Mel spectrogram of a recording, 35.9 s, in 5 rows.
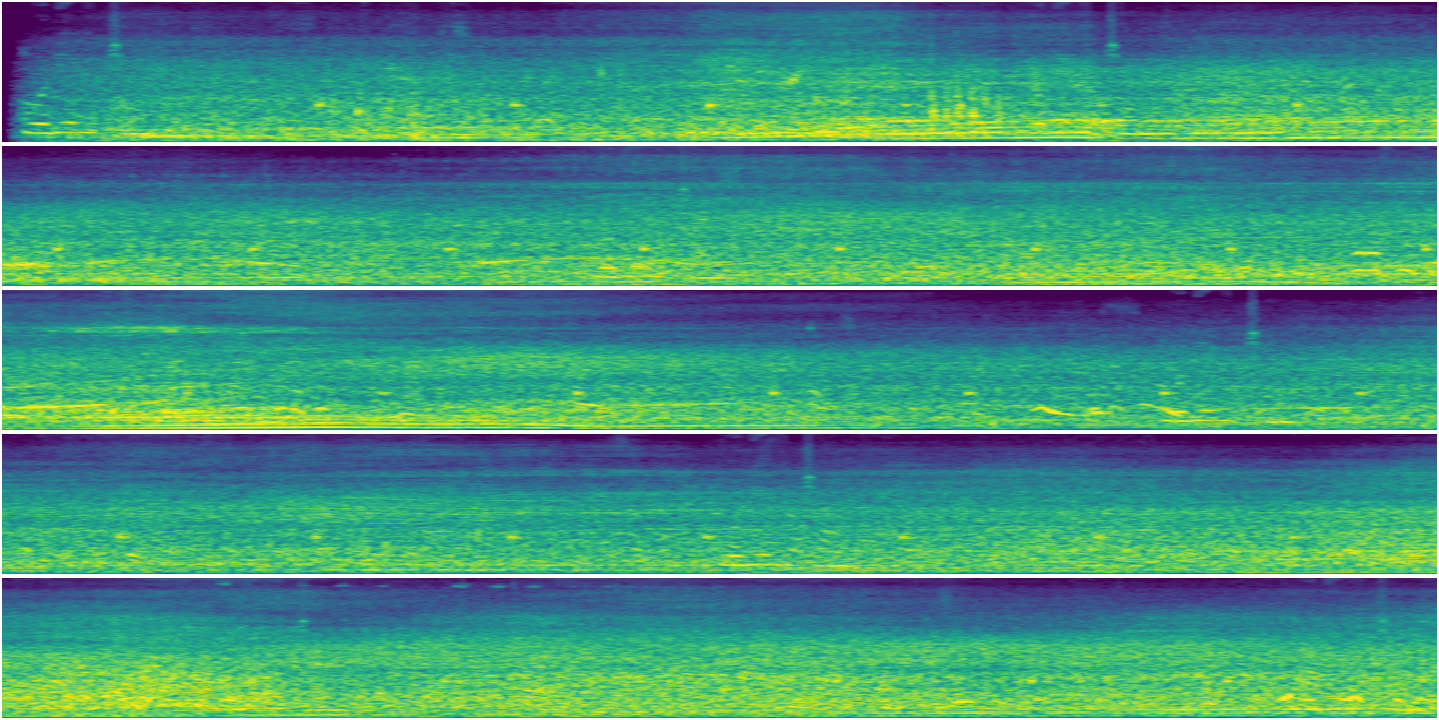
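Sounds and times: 
city pedestrian crossing: 0:00.0 - 0:35.8.

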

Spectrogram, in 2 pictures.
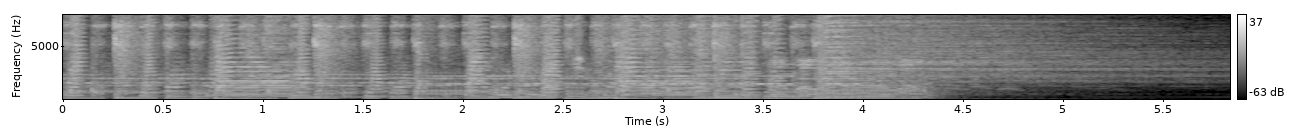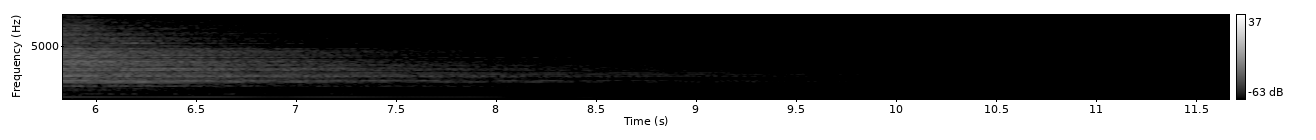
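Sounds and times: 
boogie dance music: 0:00.0 - 0:04.6.

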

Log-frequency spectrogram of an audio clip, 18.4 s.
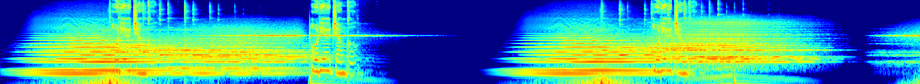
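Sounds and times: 
elegant audio logo: 0:00.4 - 0:06.2, 0:10.3 - 0:16.6.

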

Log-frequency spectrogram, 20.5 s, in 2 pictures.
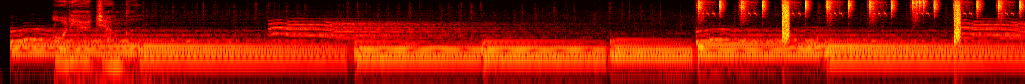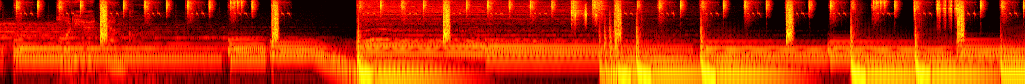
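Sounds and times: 
chill trap beat: 0:07.0 - 0:13.2, 0:13.8 - 0:20.4.

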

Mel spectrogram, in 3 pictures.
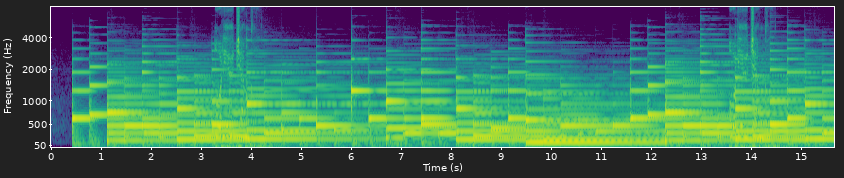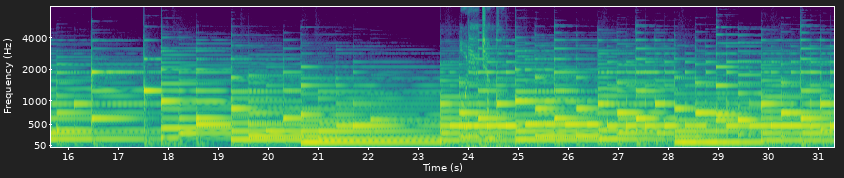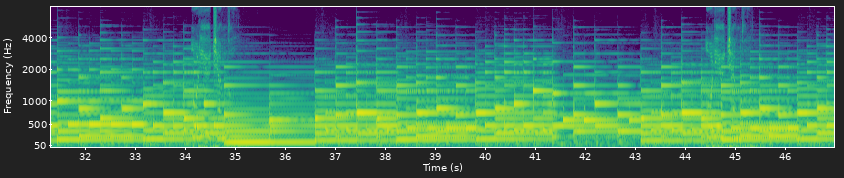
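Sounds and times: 
sad piano: 0:00.0 - 0:46.9.

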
